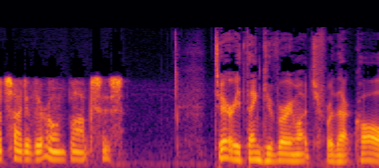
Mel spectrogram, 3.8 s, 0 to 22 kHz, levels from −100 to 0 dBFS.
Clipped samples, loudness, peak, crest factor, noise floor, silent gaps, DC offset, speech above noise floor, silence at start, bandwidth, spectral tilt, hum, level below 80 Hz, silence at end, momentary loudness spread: under 0.1%; -20 LUFS; -4 dBFS; 16 dB; -45 dBFS; none; under 0.1%; 25 dB; 0 s; 12 kHz; -4.5 dB/octave; none; -54 dBFS; 0 s; 6 LU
